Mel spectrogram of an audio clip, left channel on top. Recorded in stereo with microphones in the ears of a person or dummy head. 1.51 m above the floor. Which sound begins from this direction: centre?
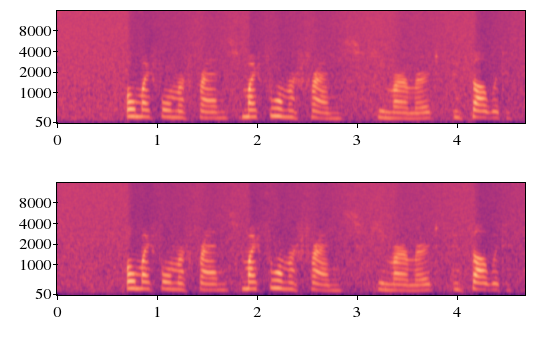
A woman speaking, at 0.7 s.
